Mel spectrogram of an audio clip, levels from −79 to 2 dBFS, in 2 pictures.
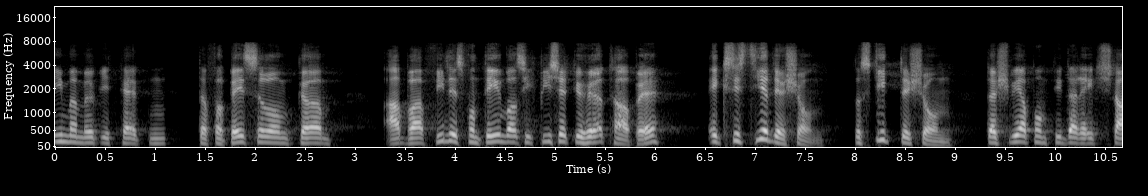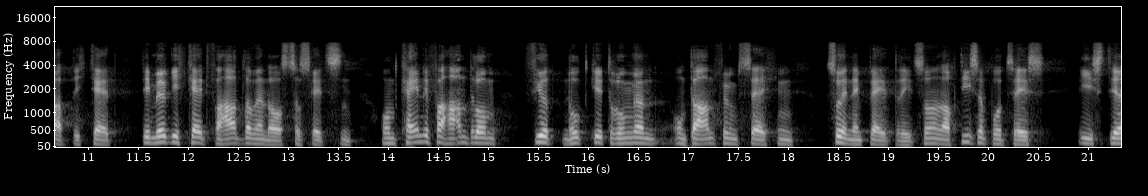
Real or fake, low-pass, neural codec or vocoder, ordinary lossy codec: fake; none; codec, 16 kHz, 0.8 kbps, ZipCodec; none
